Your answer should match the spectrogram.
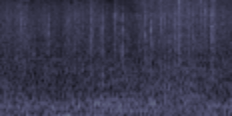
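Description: Pigeons coo in a Detroit: Become Human game scene, soft repeated low calls in a close indoor space over a steady backdrop of ambient noise.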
